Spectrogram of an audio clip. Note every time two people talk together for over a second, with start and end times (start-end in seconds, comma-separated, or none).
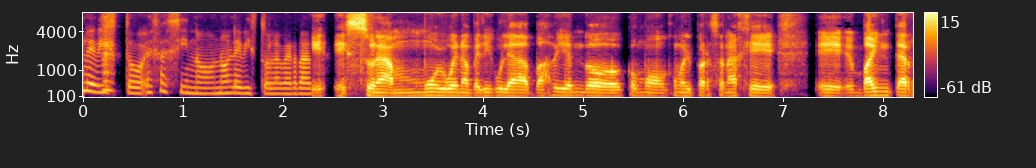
none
